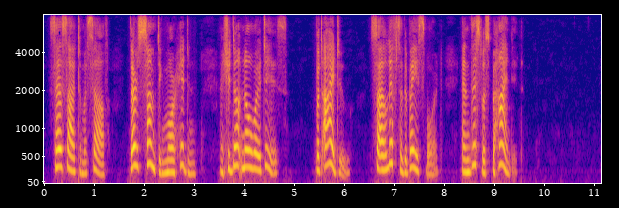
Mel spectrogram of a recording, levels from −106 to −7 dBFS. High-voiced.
Yes: very high, 255 Hz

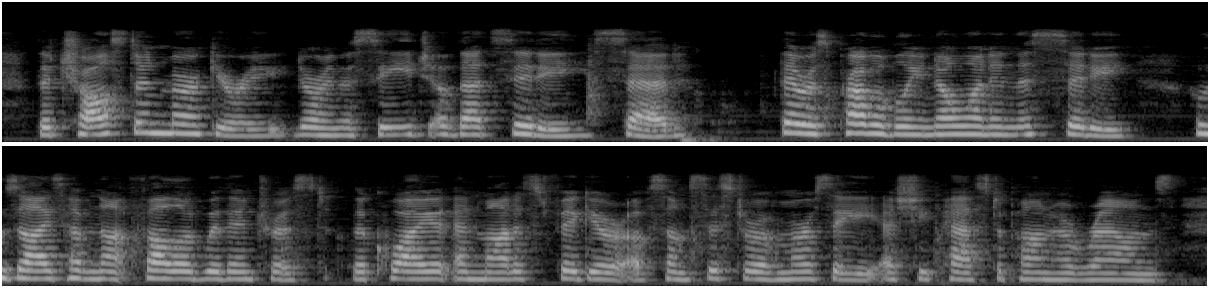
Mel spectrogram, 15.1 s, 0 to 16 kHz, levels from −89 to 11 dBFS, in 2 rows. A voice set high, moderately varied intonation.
No: high, 195 Hz; narrow, 2.3 semitones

